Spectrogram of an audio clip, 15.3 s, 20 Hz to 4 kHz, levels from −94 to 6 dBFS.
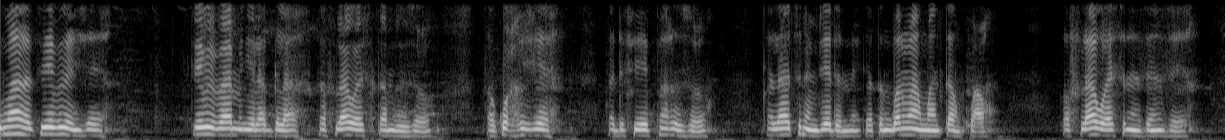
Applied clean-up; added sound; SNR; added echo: none; none; none; none.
